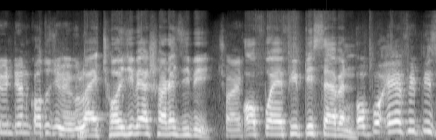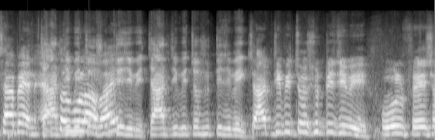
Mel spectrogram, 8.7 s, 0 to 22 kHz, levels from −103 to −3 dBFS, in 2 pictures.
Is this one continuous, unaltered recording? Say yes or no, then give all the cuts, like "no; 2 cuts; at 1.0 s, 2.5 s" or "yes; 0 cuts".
no; 1 cut; at 2.4 s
